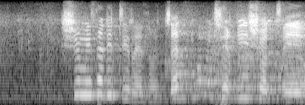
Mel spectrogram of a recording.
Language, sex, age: Northern Sotho, female, 30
